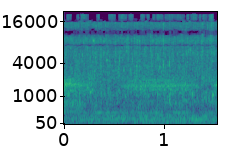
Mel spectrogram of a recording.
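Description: Ice-cold spring water trickles beside the Appalachian Trail, where some ice still lingers, a faint, continuous pouring splash running softly and alone.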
